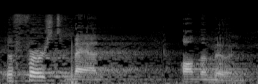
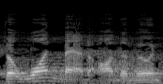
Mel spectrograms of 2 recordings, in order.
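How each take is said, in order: First: First lightly stressed in the first man on the moon; teacher modelling the correct form, first man; correct example. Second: The one man on the moon, given as the wrong way to say it; teacher modelling the incorrect form, the one man; wrong example. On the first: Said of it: "but we say". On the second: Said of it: "we don't say". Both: Shown as a demonstration.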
